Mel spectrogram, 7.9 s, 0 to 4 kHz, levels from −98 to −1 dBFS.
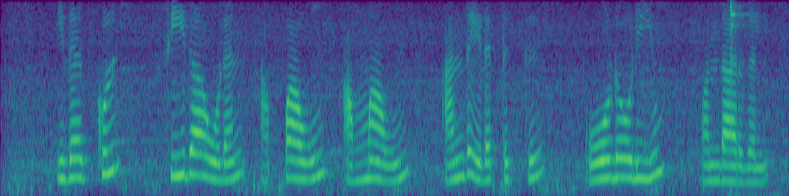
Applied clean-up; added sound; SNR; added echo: none; Cutlery, silverware; 11 dB; none.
